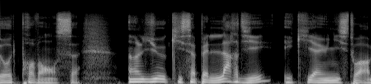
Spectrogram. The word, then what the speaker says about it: Lardiers: On ne prononce pas le S à la fin. Non, c'est Lardier, mais on dit Lardier.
